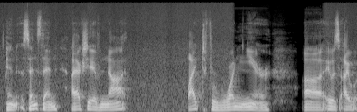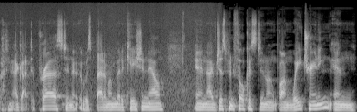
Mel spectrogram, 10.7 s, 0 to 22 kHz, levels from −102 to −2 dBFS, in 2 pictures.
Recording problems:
hiss; faint; until 3.5 s and from 5 to 8.5 s; 20 dB below the speech

